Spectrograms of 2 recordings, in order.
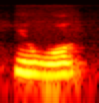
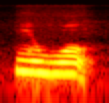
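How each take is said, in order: The two takes are said the same way.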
